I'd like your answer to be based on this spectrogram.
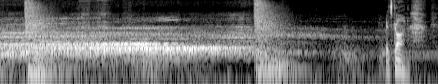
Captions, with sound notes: WRAITH (CRIES IN THE DISTANCE) DAN It’s gone.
